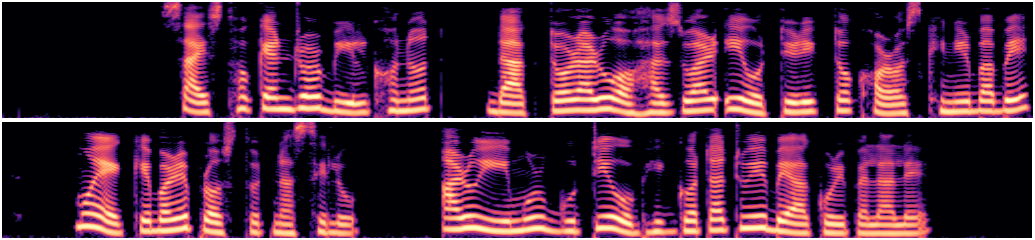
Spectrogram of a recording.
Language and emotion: Assamese, sad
